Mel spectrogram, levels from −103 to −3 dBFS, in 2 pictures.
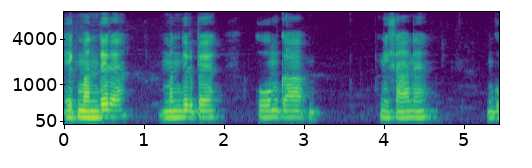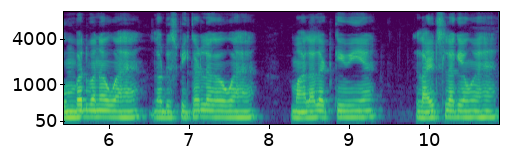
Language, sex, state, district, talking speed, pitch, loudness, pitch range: Hindi, male, Bihar, Lakhisarai, 145 wpm, 125 Hz, -25 LUFS, 120-125 Hz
